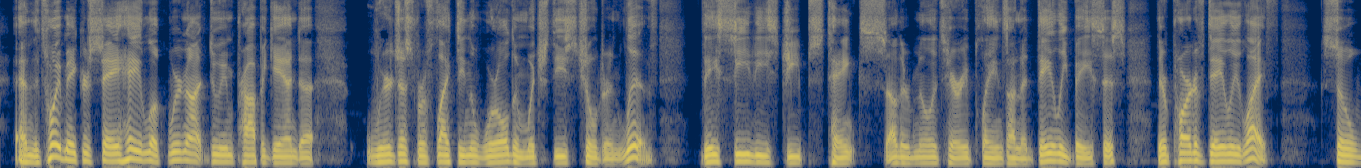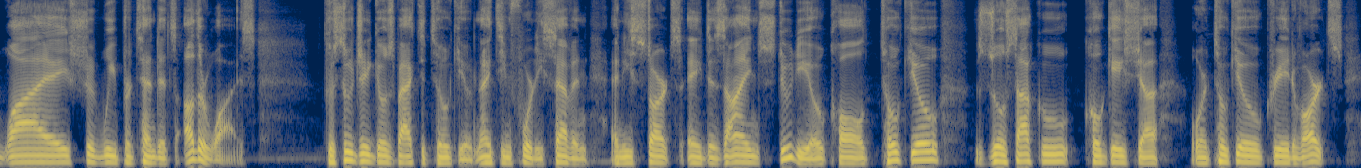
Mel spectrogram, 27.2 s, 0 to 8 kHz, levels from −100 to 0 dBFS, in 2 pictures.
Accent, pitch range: American, 100-125 Hz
